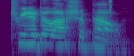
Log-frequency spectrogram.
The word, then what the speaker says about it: Trina de la Chappelle: Trina de la Chappelle. Trina. Yes. Two minutes. You You pronounced my name well.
